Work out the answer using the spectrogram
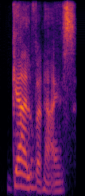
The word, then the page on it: galvanize: Indian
